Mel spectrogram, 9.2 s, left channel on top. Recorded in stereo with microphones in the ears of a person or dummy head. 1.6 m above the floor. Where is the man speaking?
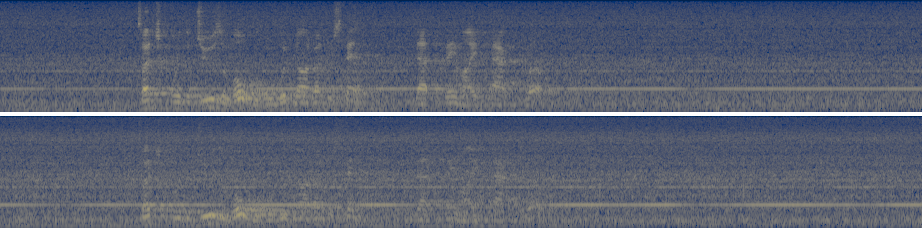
35° left (ahead or behind), 2.5 m.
